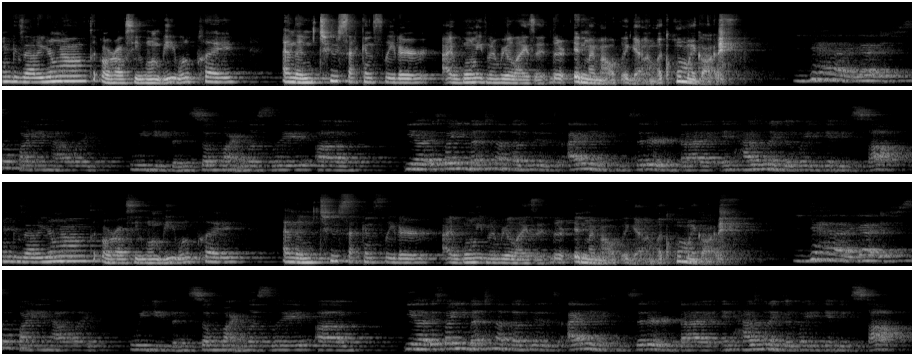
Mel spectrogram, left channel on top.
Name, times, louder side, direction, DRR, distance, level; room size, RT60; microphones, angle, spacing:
voice 1, 0.0-2.4 2.8-7.4, left 6 dB, 90° left, 0.4 m, -24 dB
voice 2, 7.9-10.0 10.4-12.6 13.1-18.0, equal, 15° right, 1.0 m, -37 dB
10.0 x 6.2 x 3.6 m
head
